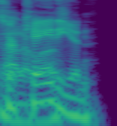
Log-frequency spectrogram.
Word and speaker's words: circadian: It is funny when you get words like circadian. I thought it was circadian rhythms. – Yeah. – You have your circadian rhythms. No, it's circadian. – Oh, really? – Circadian? – I thought it was two R's.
